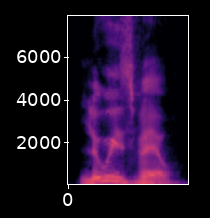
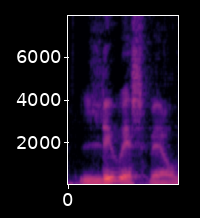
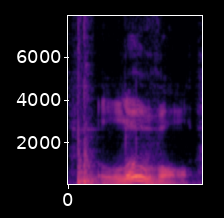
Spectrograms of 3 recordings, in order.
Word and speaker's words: Louisville: past remind me that they somehow articulated in just two and a half syllables Louisville the city was named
